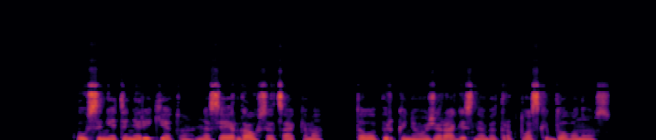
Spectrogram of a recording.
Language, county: Lithuanian, Kaunas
